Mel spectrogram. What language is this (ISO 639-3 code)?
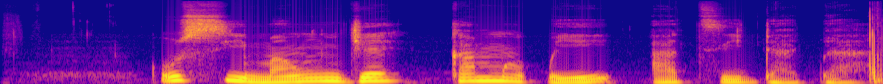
yor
